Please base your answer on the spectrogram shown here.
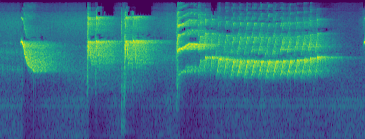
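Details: Cungkok 'tembakan kunti panjang' used for training songbirds. A piercing falling whistle and short high notes lead into a long, fluttering, sustained whistle that dips slightly in pitch.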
